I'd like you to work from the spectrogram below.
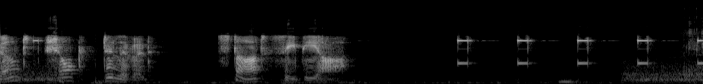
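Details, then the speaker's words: Spoken prompts from a Zoll AED Pro defibrillator in a training video, then evenly spaced beeps at about 100 a minute: the CPR metronome pacing chest compressions at the correct rate. "beat indicates CPR at the correct speed CPR of poor depth will be indicated by the unit if the rescuer corrects their performance this is also indicated"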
